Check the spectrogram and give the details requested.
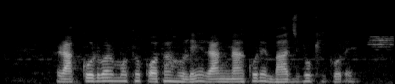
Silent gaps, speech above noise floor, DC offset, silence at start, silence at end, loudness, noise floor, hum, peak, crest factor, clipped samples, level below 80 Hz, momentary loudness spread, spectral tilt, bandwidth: none; 33 dB; under 0.1%; 0.55 s; 0 s; -29 LUFS; -62 dBFS; none; -6 dBFS; 24 dB; under 0.1%; -62 dBFS; 12 LU; -7.5 dB/octave; 11.5 kHz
